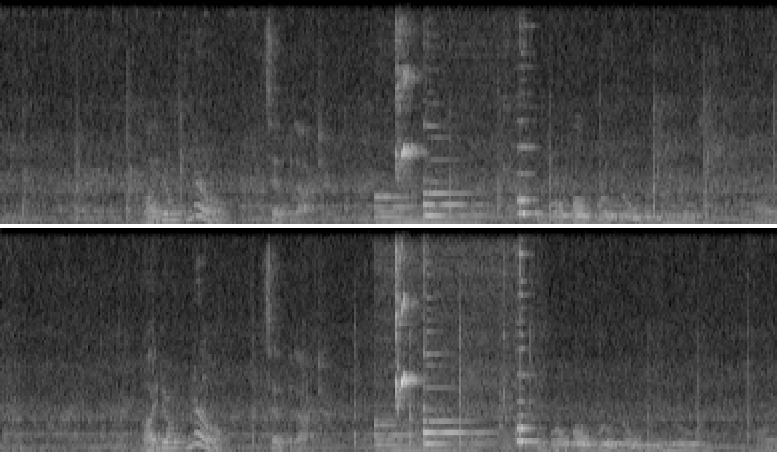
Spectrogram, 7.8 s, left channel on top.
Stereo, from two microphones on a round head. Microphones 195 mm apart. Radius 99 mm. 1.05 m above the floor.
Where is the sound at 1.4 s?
45° right (ahead or behind), 1.7 m; by 3.4 s centre (ahead or behind), 2 m.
